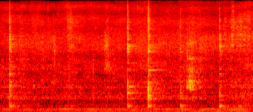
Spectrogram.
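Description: Boneless chicken thighs sizzle steadily in a hot frying pan, with scattered scrapes and clacks as the pieces are tossed around, close and fairly loud with no talking.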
